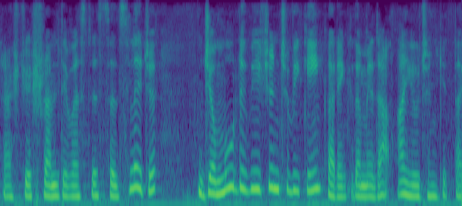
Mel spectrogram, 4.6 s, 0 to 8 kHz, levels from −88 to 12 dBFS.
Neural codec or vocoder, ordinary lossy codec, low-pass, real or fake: codec, 16 kHz, 2 kbps, X-Codec, WavLM features, trained on Multilingual LibriSpeech; none; none; fake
